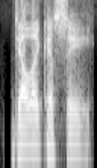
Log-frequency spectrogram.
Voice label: "delicacy", American

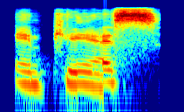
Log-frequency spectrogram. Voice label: "mks", Indian

